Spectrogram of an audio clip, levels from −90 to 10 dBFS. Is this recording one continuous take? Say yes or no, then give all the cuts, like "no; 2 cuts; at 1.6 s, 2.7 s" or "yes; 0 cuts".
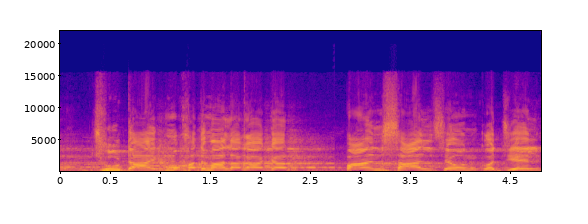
no; 1 cut; at 2.7 s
